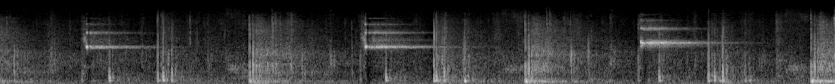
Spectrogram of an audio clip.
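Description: Court shoes squeaking on a sports-hall floor and feet thudding as a badminton player lunges forward and pushes back, three times over. Each sharp squeak comes with footfalls and a heavy landing thump, echoing in the hall.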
